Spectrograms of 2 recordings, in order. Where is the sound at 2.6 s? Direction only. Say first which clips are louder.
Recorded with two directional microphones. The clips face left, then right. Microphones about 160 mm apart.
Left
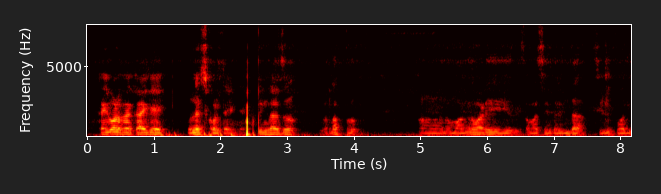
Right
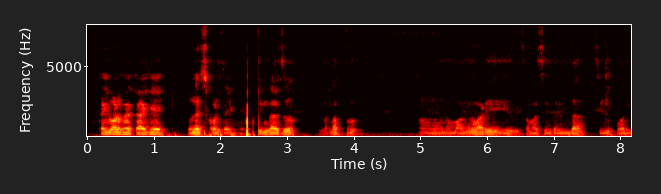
Right 5 dB; 20° right (ahead or behind).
